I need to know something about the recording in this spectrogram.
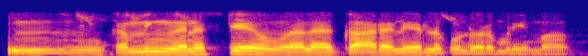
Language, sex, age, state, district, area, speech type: Tamil, male, 18-30, Tamil Nadu, Tenkasi, rural, conversation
